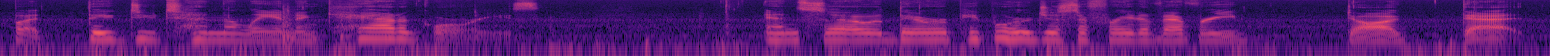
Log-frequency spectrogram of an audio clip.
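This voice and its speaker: A woman vlogger talking casually and slowly, rambling with pauses and restarts. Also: on the high side, creaky, a little hiss or hum, low-quality recording. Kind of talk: casual talk to camera.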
